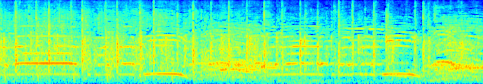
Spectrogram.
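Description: A crowd claps in sharp, scattered bursts at a street-corner political rally in North East Delhi, mostly under someone speaking loudly into an amplified microphone.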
